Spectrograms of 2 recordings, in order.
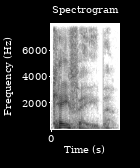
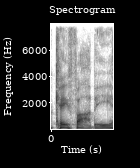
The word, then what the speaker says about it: kayfabe: using our politics today it's called kayfabe or k fobby however you want to pronounce it k a y f a b this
